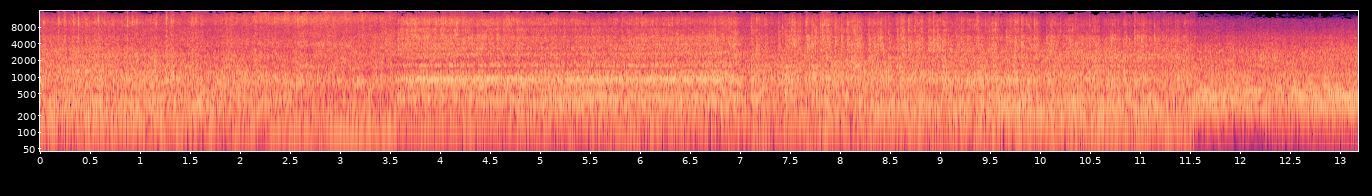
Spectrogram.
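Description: Drag cars' engines idling as they roll past at low speed: first a first-generation Chevrolet Camaro, then a Fox-body Ford Mustang. The heavy low rumble changes about a third of the way in as the second car comes by, and drops away near the end.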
